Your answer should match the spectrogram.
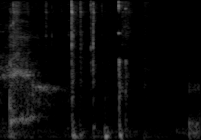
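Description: A quick run of about six computer keyboard keystrokes, about a second in, as lines of text are deleted in a code editor.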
